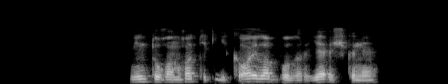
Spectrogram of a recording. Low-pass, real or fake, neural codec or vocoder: 5.4 kHz; fake; autoencoder, 48 kHz, 128 numbers a frame, DAC-VAE, trained on Japanese speech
